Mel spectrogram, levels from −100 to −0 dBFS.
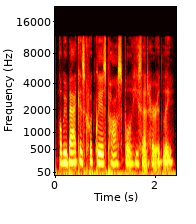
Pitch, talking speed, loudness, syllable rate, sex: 205 Hz, 245 wpm, -17 LUFS, 6.7 syllables/s, female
